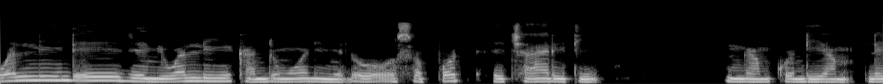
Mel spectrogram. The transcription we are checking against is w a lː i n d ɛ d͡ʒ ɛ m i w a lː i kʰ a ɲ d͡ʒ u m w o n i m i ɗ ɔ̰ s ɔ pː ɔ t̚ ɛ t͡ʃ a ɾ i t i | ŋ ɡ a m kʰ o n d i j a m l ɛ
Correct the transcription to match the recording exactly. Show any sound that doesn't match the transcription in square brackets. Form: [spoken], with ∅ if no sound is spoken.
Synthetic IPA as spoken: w a lː i n d ɛ d͡ʒ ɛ m i w a lː i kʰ a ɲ d͡ʒ u m w o n i m i ɗ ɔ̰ s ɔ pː ɔ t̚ ɛ t͡ʃ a ɾ i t i | ŋ ɡ a m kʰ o n d i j a m l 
